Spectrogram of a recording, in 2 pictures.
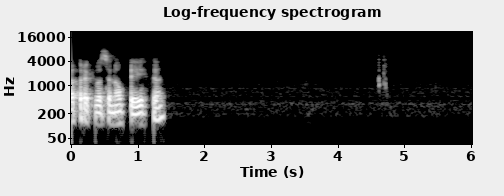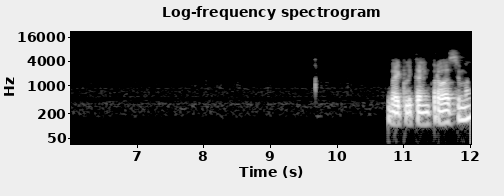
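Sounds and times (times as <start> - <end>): computer keyboard typing: 2.7 - 5.8, 7.8 - 8.8, 9.6 - 10.4.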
